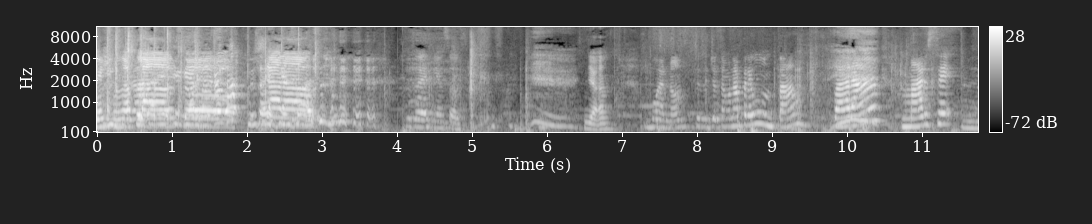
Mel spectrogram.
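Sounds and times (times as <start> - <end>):
applause: 0.0 - 3.2
laughter: 1.2 - 3.9
speech: 5.8 - 11.7.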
